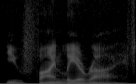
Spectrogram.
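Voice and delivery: very deep, soothing ad voiceover announcer voice. Recalling a car commercial from a few years ago, soothing Mercedes-Benz commercial voice. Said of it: "in that soothing voice".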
